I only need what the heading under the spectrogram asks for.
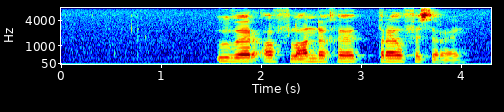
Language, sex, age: Afrikaans, male, 21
